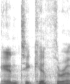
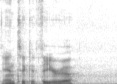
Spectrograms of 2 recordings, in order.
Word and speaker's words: Antikythera: all the time apparently I thought it was pronounced Antikythera again tikki thira but yours sounds better I'm sure that that's how it's said we I only knew how to say it because I watch videos yeah a couple documentaries and everyone was like Antikythera and that's all anyone ever said so I mean that's gotta be it what was we could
